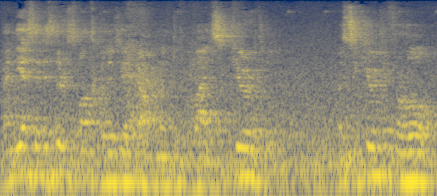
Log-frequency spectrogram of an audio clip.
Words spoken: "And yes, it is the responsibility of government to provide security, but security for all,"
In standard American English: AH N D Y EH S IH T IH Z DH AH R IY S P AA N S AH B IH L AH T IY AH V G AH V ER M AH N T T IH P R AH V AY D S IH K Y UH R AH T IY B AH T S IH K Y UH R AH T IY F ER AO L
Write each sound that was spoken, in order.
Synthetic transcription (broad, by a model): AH N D Y EH S IH T IH Z DH AH R IY S P AA N S AH B IH L AH T IY AH V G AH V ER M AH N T T IH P L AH IH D S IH K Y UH R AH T IY B AH T S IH K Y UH R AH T IY F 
